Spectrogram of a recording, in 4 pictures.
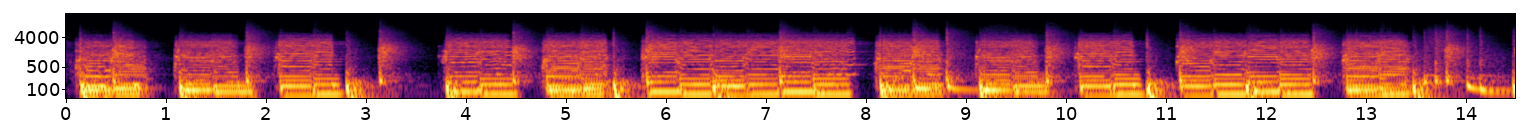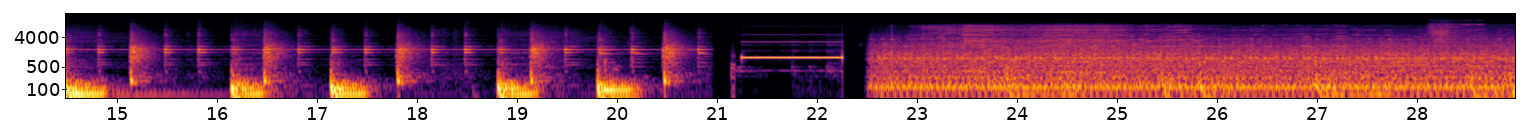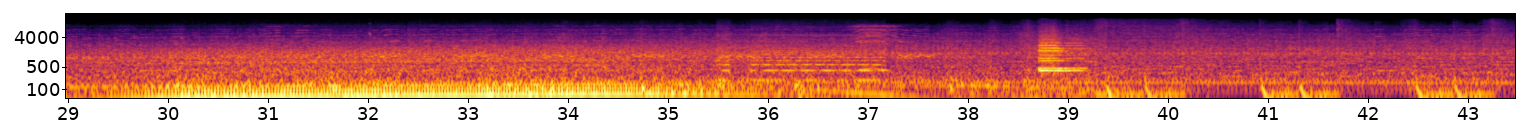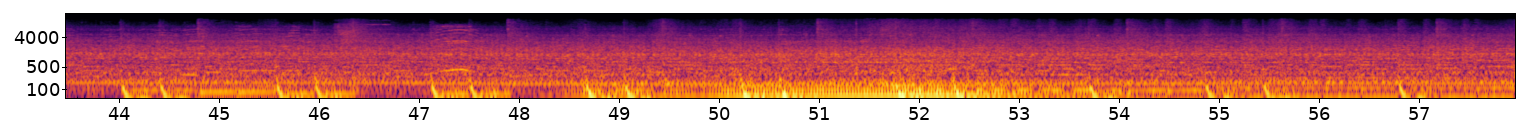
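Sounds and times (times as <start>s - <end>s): truck engine rumble: 0.0s - 2.8s, 3.8s - 13.8s, 22.5s - 57.9s
background music: 0.0s - 21.0s, 25.8s - 57.9s
high test-tone beep: 21.2s - 22.3s
horn toots: 34.6s - 40.5s.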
